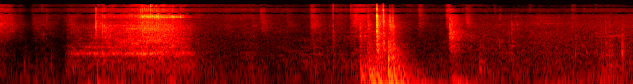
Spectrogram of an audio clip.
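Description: A curtain dragged along its rail with a scraping swish, then a little past halfway a sharp click and a low thump as a wooden balcony door is opened.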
